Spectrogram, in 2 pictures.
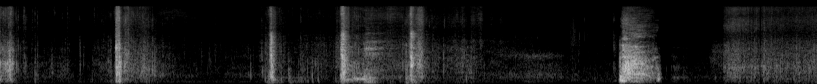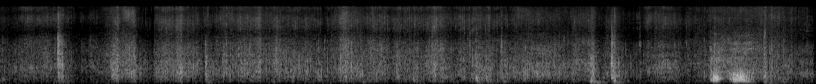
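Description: Scattered knocks and clicks as someone shifts about on attic joists. A louder bang comes about six seconds in, then a steady rustle and crinkle of foil-wrapped flexible duct and insulation being handled.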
